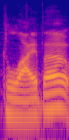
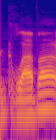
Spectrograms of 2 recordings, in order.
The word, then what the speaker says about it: Gleba: But we also pronounce it Glyba or Gleba or Gleba. We have fun with the pronunciations in this mod.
